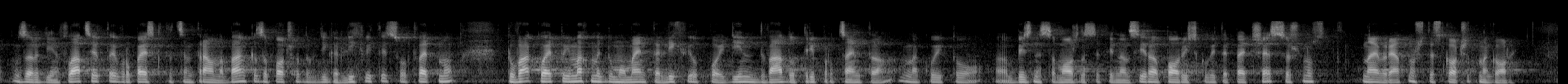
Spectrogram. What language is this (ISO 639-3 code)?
bul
